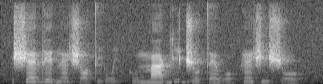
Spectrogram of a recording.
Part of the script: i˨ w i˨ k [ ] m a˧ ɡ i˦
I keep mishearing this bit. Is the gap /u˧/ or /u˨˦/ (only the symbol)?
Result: u˨˦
